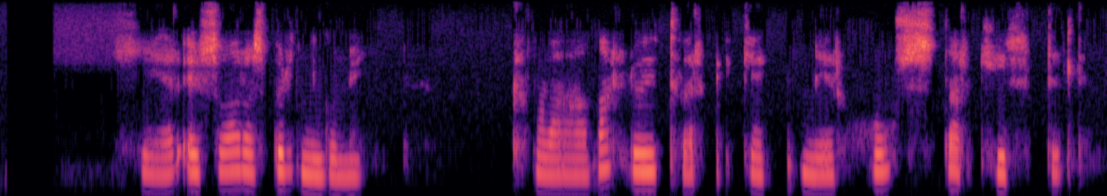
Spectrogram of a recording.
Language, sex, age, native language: Icelandic, female, 20-29, Icelandic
